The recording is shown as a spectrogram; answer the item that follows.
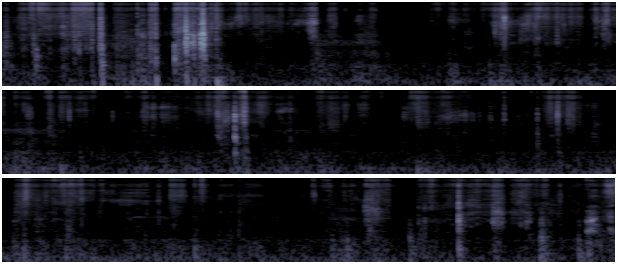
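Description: Cardstock and twine being handled as twine is wrapped and tied around a card panel: faint, scattered rustles and light ticks, the loudest a brief rustle about two seconds in.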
